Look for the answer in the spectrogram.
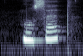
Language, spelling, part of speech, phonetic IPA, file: Czech, muset, verb, [ˈmusɛt], Cs-muset.ogg
- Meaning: must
